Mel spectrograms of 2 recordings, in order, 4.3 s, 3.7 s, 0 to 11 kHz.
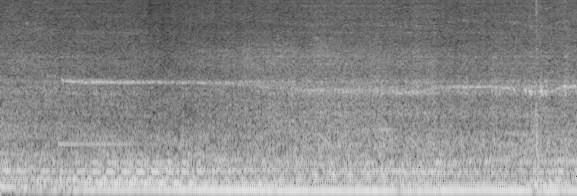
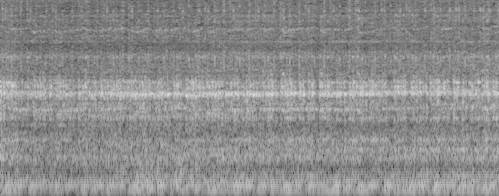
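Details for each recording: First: Procharged Dodge Scat Pack after shop inspection: steady high supercharger whine over smooth, even idle, no knocks or grinding; shop says not bad, sound varies while blower breaks in; normal supercharger whine. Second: Procharger supercharger on a Dodge Scat Pack 392: a steady, high-pitched gear whine with a gritty edge above a quiet engine. Supercharger oil not yet checked; owner unsure whether the gears are breaking in or faulty.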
